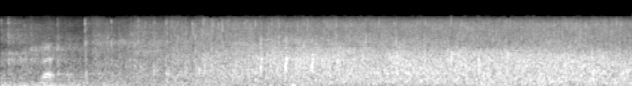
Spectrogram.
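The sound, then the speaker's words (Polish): An audience in a parish basilica sanctuary, gathered for a Radio Maryja family visit, claps in a dense, steady patter that builds slightly after the first second and holds, with a few faint voices beneath. The applause is modest rather than rousing. “Tak nieśmiało klaszczecie.”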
